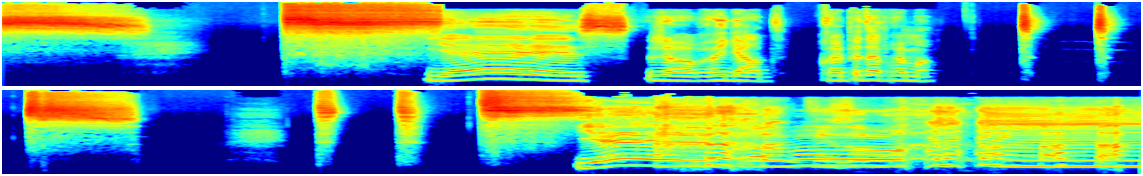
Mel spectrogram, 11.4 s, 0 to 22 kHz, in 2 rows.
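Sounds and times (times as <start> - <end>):
beatbox hissing S sounds imitating an open hi-hat: 0.0 - 0.7, 1.4 - 2.2, 5.1 - 6.4, 7.3 - 8.6
speech: 2.1 - 4.8, 8.6 - 11.3
laughter: 8.6 - 11.3.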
